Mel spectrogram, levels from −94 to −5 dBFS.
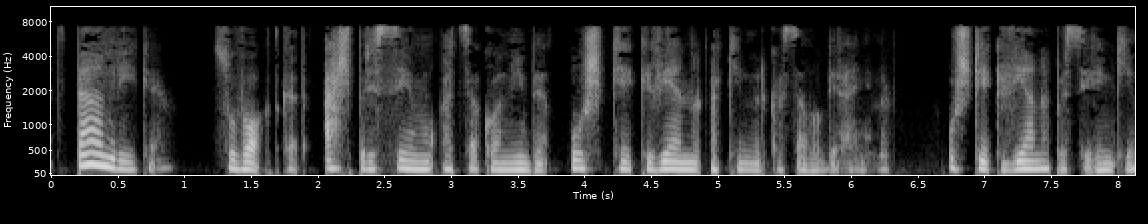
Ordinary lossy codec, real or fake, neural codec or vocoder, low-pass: MP3, 32 kbps; fake; codec, 16 kHz, 1 kbps, X-Codec, HuBERT features, trained on balanced general audio; 7.2 kHz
